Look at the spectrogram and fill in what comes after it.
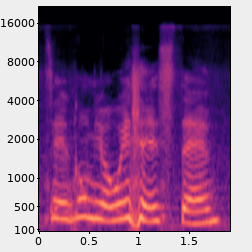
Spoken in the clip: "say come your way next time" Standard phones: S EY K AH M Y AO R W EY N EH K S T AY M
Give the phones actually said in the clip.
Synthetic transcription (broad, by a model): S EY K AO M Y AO W EY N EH S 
